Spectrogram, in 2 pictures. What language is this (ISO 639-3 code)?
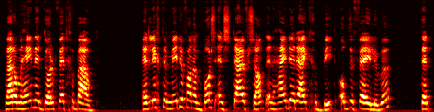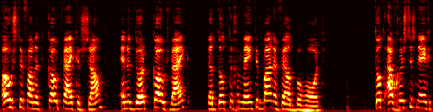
nld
